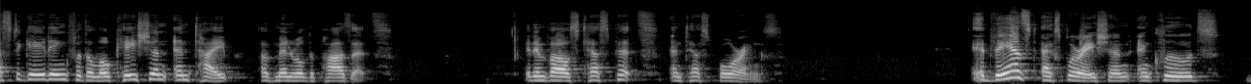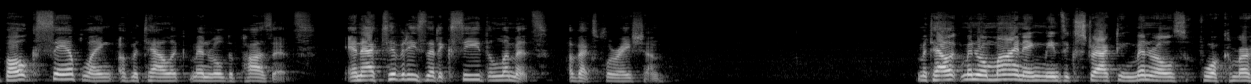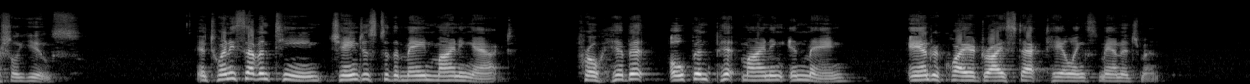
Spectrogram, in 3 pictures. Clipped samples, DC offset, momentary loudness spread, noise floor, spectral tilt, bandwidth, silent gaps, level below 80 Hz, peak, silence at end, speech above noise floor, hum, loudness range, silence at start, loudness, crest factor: under 0.1%; under 0.1%; 14 LU; -65 dBFS; -4.5 dB/octave; 13.5 kHz; none; -76 dBFS; -4 dBFS; 0.95 s; 45 dB; none; 8 LU; 0 s; -20 LUFS; 16 dB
